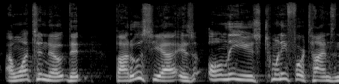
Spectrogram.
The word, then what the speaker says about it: Parousia: It's pronounced, or it's spelled P-A-R-O-U-S-I-A. Parousia.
